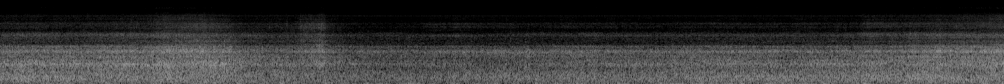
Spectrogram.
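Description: Sea surf washing in steadily, swelling a little about two seconds in and again near the end, with wind on the microphone.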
